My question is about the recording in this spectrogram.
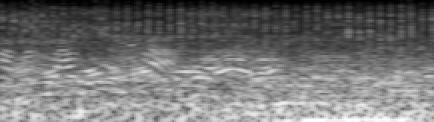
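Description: A boat engine running steadily with a low drone, under a man's excited drawn-out calls.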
